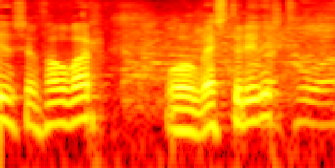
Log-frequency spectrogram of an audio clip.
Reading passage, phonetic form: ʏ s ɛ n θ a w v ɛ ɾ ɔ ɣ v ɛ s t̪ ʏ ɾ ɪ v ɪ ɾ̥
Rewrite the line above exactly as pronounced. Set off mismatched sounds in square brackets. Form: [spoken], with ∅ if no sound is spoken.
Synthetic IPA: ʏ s ɛ [m] θ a w v [a] ɾ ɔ ɣ v ɛ s t̪ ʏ ɾ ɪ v ɪ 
